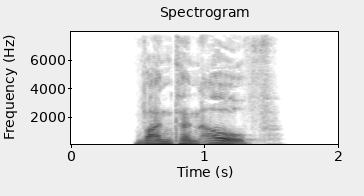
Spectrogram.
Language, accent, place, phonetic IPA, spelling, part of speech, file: German, Germany, Berlin, [ˌvantn̩ ˈaʊ̯f], wandten auf, verb, De-wandten auf.ogg
- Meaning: first/third-person plural preterite of aufwenden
